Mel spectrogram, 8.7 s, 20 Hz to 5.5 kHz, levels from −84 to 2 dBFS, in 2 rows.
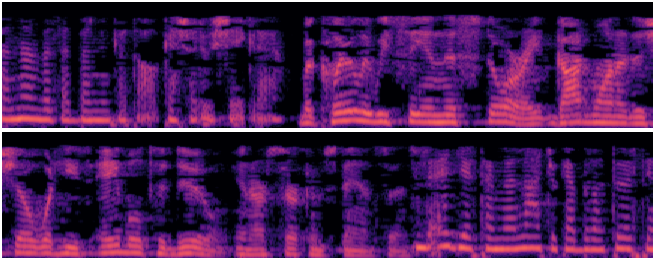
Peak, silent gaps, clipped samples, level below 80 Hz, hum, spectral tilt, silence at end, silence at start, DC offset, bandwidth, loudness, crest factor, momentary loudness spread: -14 dBFS; none; under 0.1%; -58 dBFS; none; -9.5 dB/octave; 0 s; 0 s; under 0.1%; 4.3 kHz; -32 LUFS; 16 dB; 8 LU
